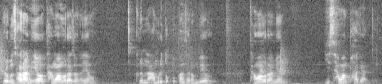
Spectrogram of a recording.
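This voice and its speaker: A man preaching a sermon as pastor, speaking lively and acting out quoted lines in voices. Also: mid-range voice, fairly quick, creaky, long pauses. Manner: lively, acts out quoted speech in character voices.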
